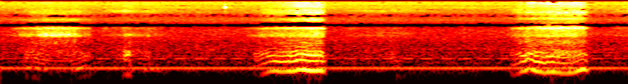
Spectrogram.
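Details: Weimaraner dog snoring during sleep: low rumbling snores, louder on some breaths, with a steady hum in the room.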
